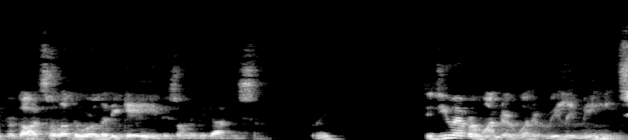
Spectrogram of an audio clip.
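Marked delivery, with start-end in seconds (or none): 0.0-2.7 fast, rushed recitation; preacher mimics how people rush the verse, fast and glib; rattled off quickly. Shown as a demonstration. Tossing off a memorized verse. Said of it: "But we say it so quickly".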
